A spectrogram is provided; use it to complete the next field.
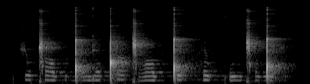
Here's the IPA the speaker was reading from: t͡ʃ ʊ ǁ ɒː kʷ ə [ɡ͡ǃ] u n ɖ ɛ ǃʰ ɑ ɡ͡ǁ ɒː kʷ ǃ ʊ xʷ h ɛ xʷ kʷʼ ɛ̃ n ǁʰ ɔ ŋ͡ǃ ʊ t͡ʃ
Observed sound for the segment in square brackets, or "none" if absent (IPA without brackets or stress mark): ɡ͡ǃ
